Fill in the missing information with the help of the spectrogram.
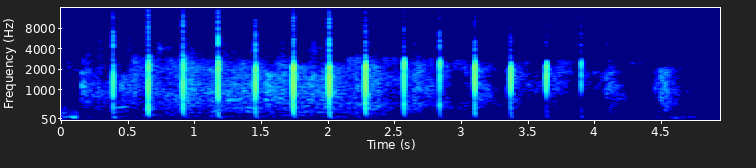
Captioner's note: all applauding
